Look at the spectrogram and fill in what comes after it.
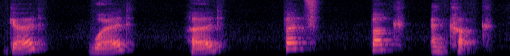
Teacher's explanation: words like good or would shifted towards a shorter vowel sound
